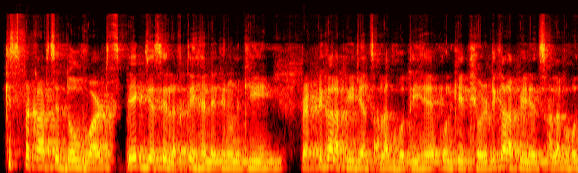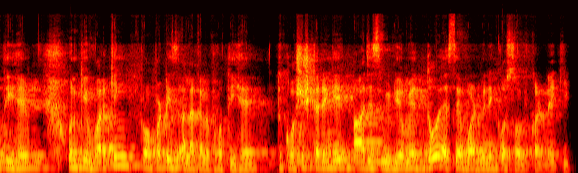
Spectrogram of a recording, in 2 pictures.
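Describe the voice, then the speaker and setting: A man's voice: fairly high pitch, fairly even intonation, fast talker, hardly any pauses, dark tone. A man with a Hindi accent teaching an English lesson, who asks questions and answers them himself. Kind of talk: classroom lesson. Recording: echoey, dull lo-fi room sound.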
